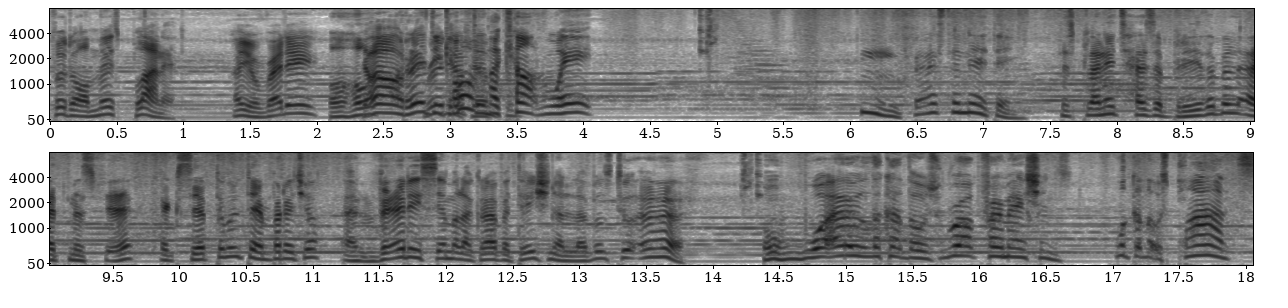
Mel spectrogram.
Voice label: Animation Reel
